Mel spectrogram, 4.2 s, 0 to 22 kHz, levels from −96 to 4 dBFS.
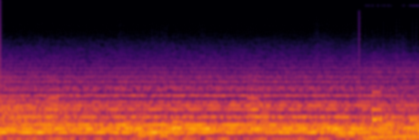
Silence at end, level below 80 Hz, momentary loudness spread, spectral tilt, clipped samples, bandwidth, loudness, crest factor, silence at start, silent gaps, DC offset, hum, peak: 0 s; -34 dBFS; 3 LU; -11 dB/octave; under 0.1%; 4.5 kHz; -18 LUFS; 12 dB; 0 s; none; under 0.1%; none; -6 dBFS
